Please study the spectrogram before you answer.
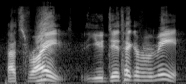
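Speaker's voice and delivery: ordinary delivery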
